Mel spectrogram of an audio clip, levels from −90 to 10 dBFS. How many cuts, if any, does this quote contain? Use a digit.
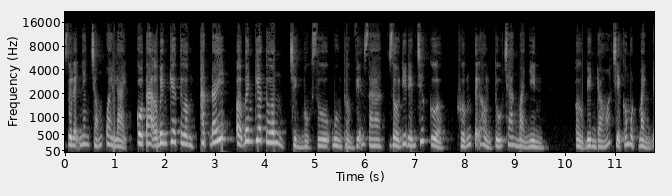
4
